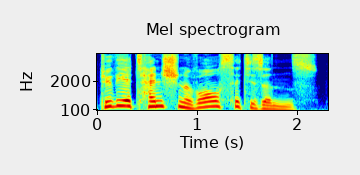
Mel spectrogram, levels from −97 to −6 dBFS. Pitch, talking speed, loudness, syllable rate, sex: 180 Hz, 155 wpm, -17 LUFS, 4.5 syllables/s, male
